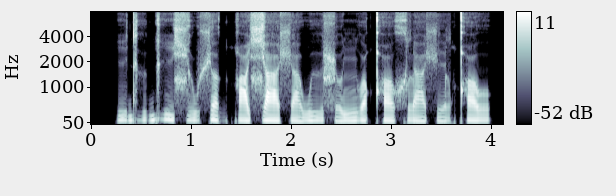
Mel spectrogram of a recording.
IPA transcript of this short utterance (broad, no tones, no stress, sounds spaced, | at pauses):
i dʱ ɨ ɡʱ i ɕ ʉ w ʃ ɐ ɡ q a ɕ a ʃ a w ɨ ɬ ɵ ɲ u qʰ o x l a ʃ e l qʰ o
